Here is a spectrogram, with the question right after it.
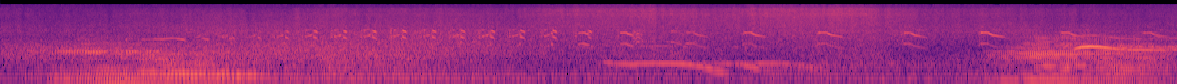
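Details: Whale song off a cassette: a fast series of short high chirps repeated several times a second, a pair of drooping mid-pitched moans in the middle, and low rumbling surges at the start and end.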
